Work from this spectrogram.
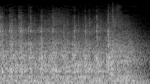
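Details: Ford F150 Dana 44 TTB front axle with newly installed Spartan locker, driveshaft locked, wheel turned by hand in the book test: quick even run of metallic clicks; the locker ratchets as it should.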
